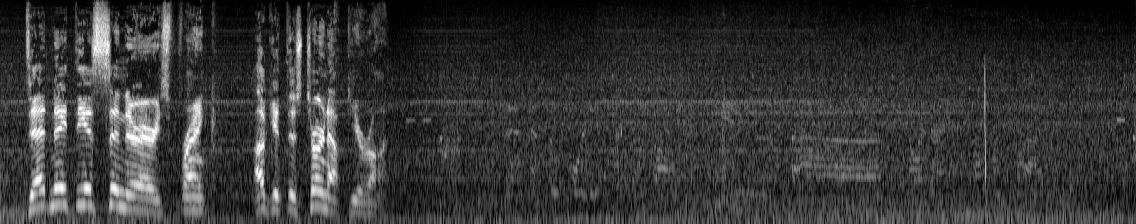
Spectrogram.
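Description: A fire truck engine rumbles as it drives along a street.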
